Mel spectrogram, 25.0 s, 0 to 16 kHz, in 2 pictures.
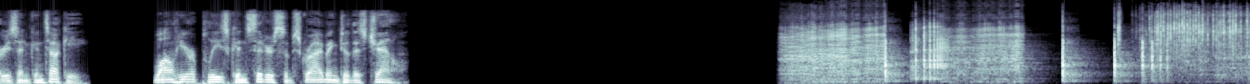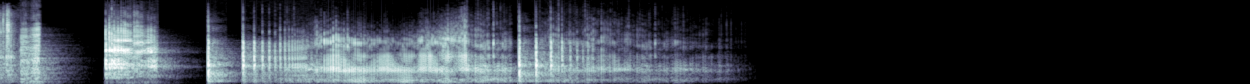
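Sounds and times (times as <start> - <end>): balls rolling scraping and knocking: 7.8 - 19.8.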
